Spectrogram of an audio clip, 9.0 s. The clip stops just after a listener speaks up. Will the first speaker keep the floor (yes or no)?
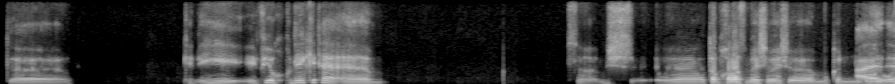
yes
